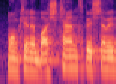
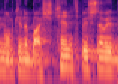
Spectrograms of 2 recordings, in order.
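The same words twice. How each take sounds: First: باشکند ending on a clear voiced d; final d. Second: باشکنت ending on a crisp t; final t. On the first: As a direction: say باشکند with a d at the end. (باشکند با د در آخر) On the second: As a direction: say باشکنت with a t at the end. (باشکنت با ت در آخر) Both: Shown as a demonstration.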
